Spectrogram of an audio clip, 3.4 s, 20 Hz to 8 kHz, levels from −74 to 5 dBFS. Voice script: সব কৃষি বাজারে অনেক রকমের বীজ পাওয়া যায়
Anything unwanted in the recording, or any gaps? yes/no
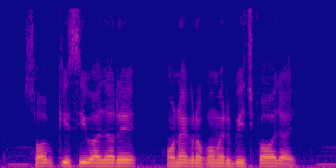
no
